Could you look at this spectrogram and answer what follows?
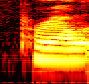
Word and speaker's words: Perel: It's spelled like Esther, but pronounced Esther. Perel is Perel, and she does an excellent podcast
